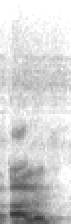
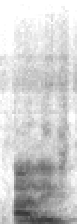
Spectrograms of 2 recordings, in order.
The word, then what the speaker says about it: Aleph: Antiguamente la Aleph tenía una pronunciación, pero con el paso del tiempo se desconoce la pronunciación de la Aleph y actualmente es una ot muda.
